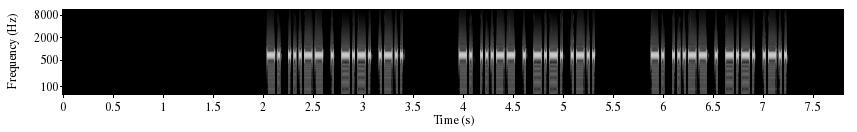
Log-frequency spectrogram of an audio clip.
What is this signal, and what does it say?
Morse code, heard as a keyed tone, about 43 wpm, 700 Hz. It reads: N3ECL N3ECL N3ECL
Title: USA Call Signs - 5 Characters - Repeated 3x - 45wpm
